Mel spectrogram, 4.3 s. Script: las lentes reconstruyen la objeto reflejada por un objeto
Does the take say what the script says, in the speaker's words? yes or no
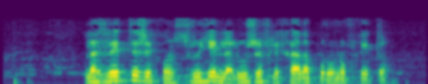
no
